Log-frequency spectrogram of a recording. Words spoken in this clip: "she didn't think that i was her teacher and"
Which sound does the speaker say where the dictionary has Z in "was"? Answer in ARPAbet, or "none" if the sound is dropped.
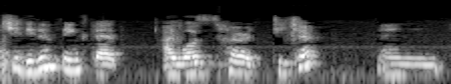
Z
